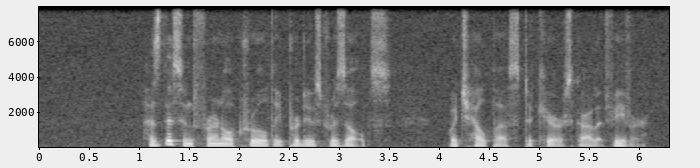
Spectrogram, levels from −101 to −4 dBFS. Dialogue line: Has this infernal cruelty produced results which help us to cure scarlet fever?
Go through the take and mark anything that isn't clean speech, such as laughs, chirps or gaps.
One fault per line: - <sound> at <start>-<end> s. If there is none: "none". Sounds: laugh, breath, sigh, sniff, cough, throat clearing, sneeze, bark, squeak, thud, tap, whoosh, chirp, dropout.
none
